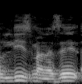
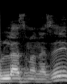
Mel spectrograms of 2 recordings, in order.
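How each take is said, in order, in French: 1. La première voyelle est un son 'i'. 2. La première voyelle est un son 'a'. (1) "avec un chrik" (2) "on ne dit pas"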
